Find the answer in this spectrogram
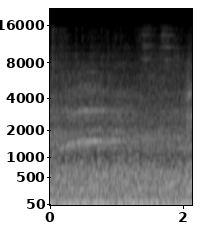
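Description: Shopping-mall ambience: a steady low hum with faint distant voices, and a faint drawn-out high sound from about a third of a second in to about a second.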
